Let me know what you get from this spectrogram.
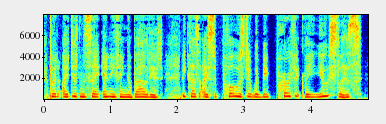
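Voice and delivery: put-on high, rushing girl's voice; eager girl. A narrator's reading. Anne confiding her dream to Marilla, high and eager. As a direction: pour out a secret dream.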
